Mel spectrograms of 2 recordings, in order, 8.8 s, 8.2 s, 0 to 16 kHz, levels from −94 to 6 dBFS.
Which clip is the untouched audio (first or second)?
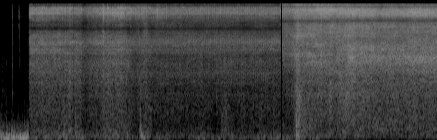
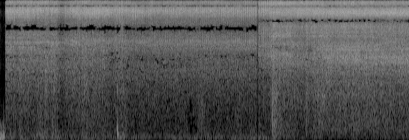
second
